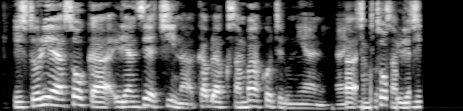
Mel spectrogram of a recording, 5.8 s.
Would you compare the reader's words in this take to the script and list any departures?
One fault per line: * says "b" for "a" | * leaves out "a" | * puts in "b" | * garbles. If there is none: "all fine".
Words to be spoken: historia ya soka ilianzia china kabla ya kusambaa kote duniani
* garbles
